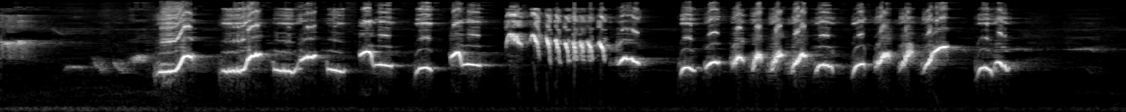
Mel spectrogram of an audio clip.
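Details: White-rumped shama from Kalimantan (Borneo) singing a rapid run of loud, clear whistled notes, many sliding upward. A brief buzzy, higher-pitched burst sits midway, and a low hum lies underneath.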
